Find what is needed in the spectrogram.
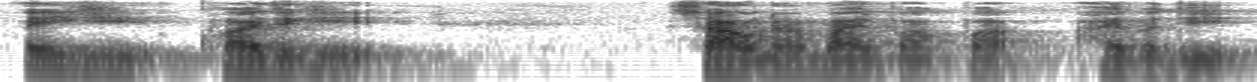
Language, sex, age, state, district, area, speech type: Manipuri, male, 18-30, Manipur, Thoubal, rural, spontaneous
